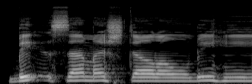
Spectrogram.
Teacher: بئس ما اشتروا به أنفسهم أن يكفروا بما أنزل الله بئس ما اشتروا به میں با کو حمزہ کے ساتھ ملانا ہے، جو اوپر حمزہ ہے، حمزہ کو جب جزم ہو تو جھٹکا دیں گے، سین کو سیٹی باریک ہوگی، میم کو شین کے ساتھ ملانا ہے، شین کو واضح کریں گے، تا کو نرم سے ادا کریں گے، را کو واو کے ساتھ ملانا ہے، واو مدہ ایک الف دال میں کھینچیں گے۔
